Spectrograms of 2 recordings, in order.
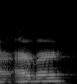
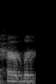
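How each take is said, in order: First: It is said the French way, final t silent. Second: It is said the English way, final t pronounced. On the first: "like the French way" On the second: "it looks like Herbert to me"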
